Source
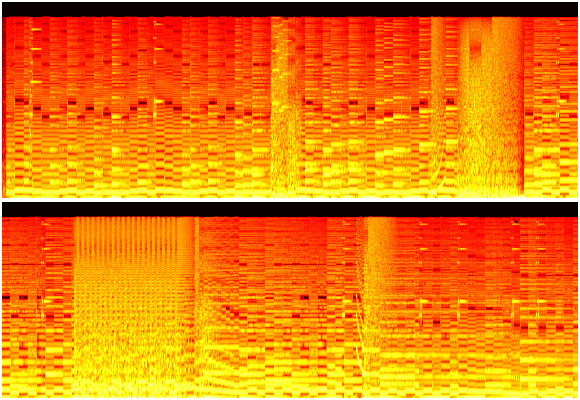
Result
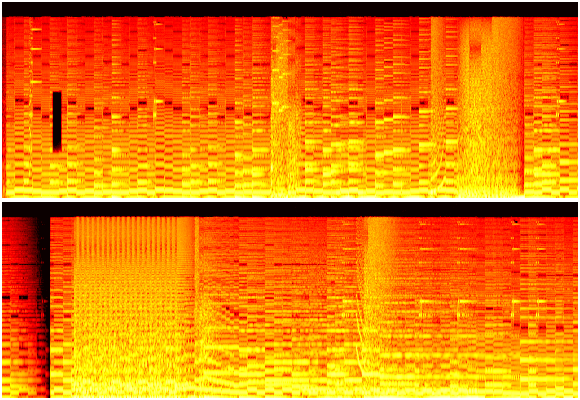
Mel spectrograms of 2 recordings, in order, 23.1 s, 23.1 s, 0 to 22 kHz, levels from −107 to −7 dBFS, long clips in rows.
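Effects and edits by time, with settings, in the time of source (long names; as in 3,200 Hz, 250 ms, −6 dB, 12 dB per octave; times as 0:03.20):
0:00.99–0:01.19: time-frequency box erased 940–3,400 Hz
0:06.67–0:07.21: comb filter 1.1 ms
0:10.89–0:12.48: fade out and dull
0:15.57–0:16.03: notch filter 650 Hz, Q 5.6
0:17.24–0:21.04: echo with a time of its own for lows and highs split 330 Hz, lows 212 ms, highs 88 ms, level −6 dB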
